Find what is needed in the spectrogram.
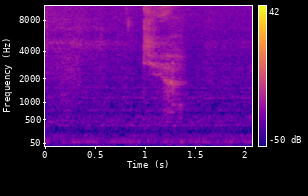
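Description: A quiet pause in conversation: a low, steady room hum, with a soft, breathy whispered 'yeah' about a second in.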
